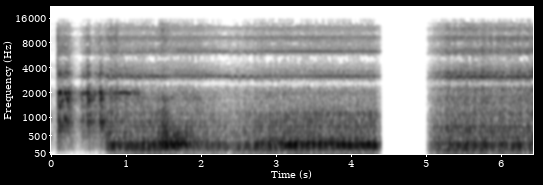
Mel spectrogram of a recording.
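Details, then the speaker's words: 2000 Yamaha YZF-R1 after an engine rebuild, idling: steady high-pitched squeal over a smooth idle. The squeal fades as revs rise and is intermittent; the owner suspects the worn water/oil pump. "I've been listening around for the source of that squeal and it's starting to actually go away especially as I get the revs up"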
